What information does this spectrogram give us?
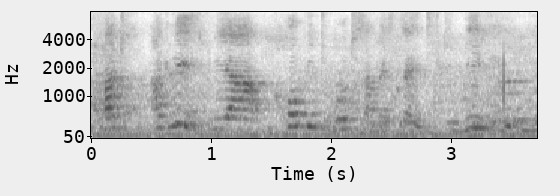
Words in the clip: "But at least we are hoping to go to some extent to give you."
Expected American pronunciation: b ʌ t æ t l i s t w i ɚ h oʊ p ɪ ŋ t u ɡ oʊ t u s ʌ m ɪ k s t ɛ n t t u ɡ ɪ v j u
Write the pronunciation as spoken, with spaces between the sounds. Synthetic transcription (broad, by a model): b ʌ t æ t l i s t w i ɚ h oʊ p ɪ ŋ t u ɡ oʊ t u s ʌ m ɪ s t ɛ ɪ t t u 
